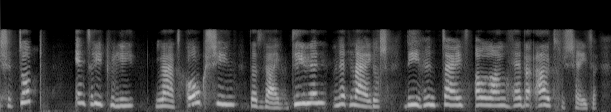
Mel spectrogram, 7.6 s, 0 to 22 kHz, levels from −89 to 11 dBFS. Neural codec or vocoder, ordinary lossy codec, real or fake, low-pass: codec, 16 kHz, 1 kbps, FreqCodec, smaller model; none; fake; 7.2 kHz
